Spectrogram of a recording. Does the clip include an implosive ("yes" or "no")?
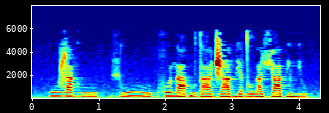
yes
